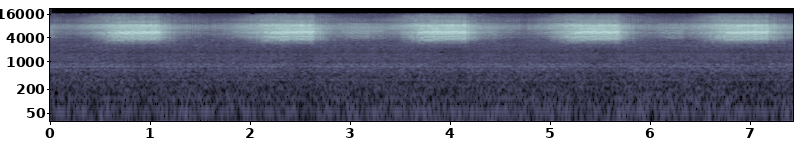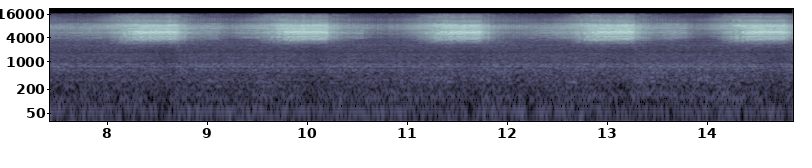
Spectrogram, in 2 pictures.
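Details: Cicada singing from a tree, a loud buzzy high-pitched pulse repeated about every 1.5 seconds, each burst swelling and fading in a steady rhythm, with faint background noise.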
